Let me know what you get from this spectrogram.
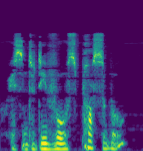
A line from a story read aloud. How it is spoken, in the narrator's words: he said feebly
